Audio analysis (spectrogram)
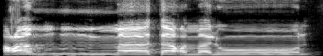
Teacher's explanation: عین کو میم کے ساتھ ملائیں گے اور غنہ بھی کریں گے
